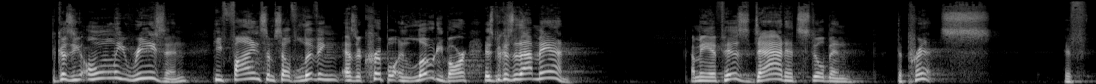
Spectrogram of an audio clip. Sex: male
